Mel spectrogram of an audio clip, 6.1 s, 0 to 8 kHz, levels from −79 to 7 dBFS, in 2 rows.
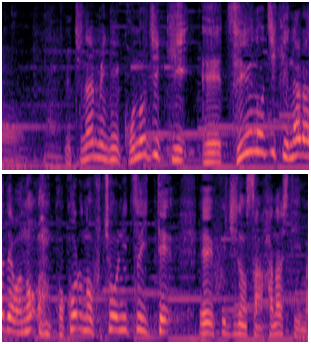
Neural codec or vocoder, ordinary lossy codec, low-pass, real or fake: none; none; none; real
